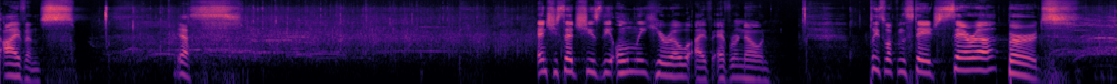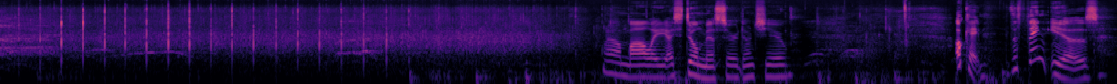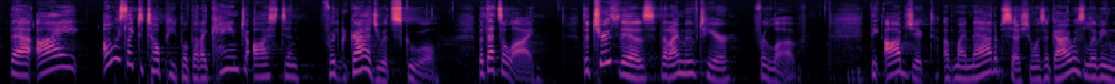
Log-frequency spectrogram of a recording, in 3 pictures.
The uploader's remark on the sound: The Moth Live in Austin, TX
